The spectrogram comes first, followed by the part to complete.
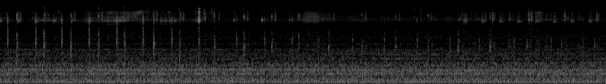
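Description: Faint, rapid scratchy rubbing of fingers spreading BB cream on the skin of a wrist, with one sharper click about two seconds in, over a steady low hum in a car's cabin.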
